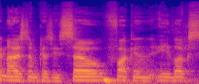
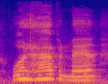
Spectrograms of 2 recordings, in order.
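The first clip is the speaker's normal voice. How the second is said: concerned bystander question; 5 semitones higher, 4 dB louder, slower than usual. Retold or imitated. Bystander asks medic about victim.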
